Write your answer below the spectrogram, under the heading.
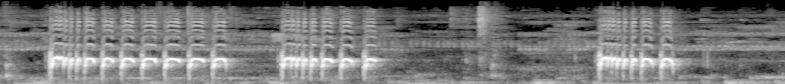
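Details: Loud local zebra dove used as a lure to get other doves singing; three bursts of rapid, ringing staccato coos, about seven notes each, spaced roughly two and a half seconds apart, with faint low hum between.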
